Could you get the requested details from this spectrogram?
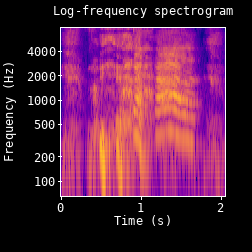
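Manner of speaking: a burst of high-pitched laughter. Real, not acted. Laughing at his own joke.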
